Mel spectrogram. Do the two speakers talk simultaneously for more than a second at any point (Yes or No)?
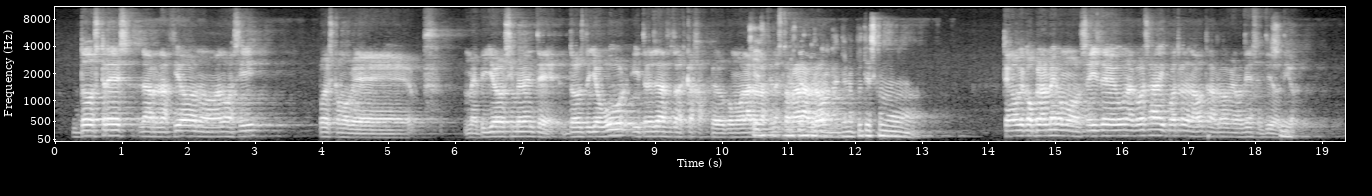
Yes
